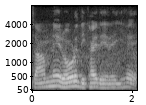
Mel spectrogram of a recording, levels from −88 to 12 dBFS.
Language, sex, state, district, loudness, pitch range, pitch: Hindi, female, Gujarat, Gandhinagar, -15 LUFS, 135-155 Hz, 145 Hz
